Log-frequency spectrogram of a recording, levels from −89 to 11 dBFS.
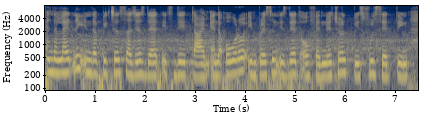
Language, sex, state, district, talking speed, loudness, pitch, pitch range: English, female, Arunachal Pradesh, Papum Pare, 170 wpm, -15 LUFS, 200 Hz, 190-220 Hz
